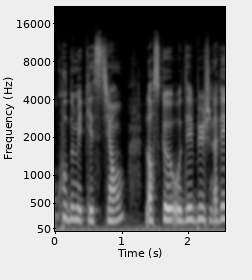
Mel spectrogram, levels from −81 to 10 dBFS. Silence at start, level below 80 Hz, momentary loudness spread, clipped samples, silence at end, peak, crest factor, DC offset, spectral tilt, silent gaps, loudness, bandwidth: 0 s; -44 dBFS; 7 LU; under 0.1%; 0 s; -2 dBFS; 18 dB; 0.9%; -4 dB/octave; none; -19 LUFS; 13.5 kHz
